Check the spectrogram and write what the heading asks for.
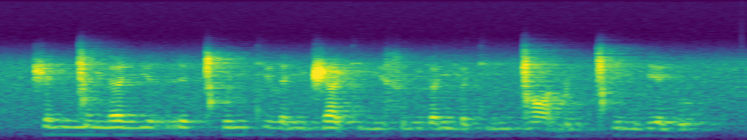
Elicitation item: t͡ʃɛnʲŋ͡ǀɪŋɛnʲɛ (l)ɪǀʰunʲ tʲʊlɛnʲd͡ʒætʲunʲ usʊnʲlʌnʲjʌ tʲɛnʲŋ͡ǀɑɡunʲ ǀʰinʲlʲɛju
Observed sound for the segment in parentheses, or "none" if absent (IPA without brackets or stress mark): r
